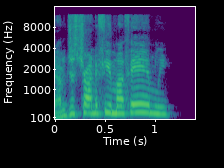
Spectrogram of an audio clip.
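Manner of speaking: heated, angry rant. Retelling what a man in an interview kept saying, mock-angry. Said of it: "he just angrily said".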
